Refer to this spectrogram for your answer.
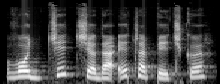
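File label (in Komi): водз чеччӧ да этша печкӧ, Komi, female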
